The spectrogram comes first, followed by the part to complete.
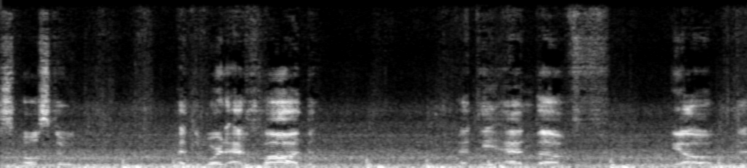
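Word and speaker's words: אחד: There is no dot in the Dalet, so it's not Echad. It's Echad, and you're really supposed to extend the Dalet.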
